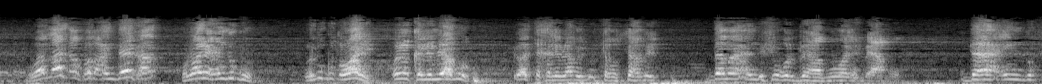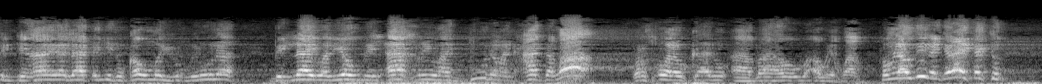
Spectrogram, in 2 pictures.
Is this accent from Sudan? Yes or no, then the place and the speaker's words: yes; Sudan; يعني كسودانيين ما كنا بنعرف الدين الخليجي ده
